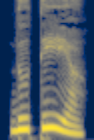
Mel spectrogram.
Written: ದತ್ತಯ್ಯ

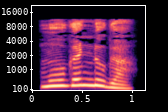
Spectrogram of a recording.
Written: ಮೂಗಂಡುಗ

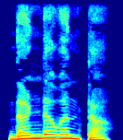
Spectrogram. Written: ದಂಡವಂತ

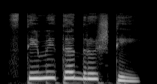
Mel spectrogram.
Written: ಸ್ತಿಮಿತದೃಷ್ಟಿ

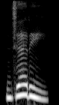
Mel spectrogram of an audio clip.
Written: ಝೂರಿ

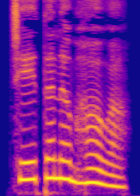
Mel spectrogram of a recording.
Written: ಚೇತನಭಾವ

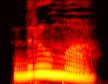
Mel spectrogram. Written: ಧರುಮ

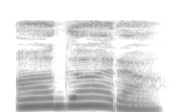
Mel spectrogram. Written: ಆಗಾರ

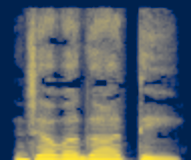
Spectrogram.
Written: ಜವಗಾತಿ

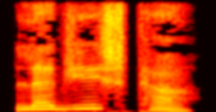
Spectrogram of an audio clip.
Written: ಲಘಿಷ್ಠ

